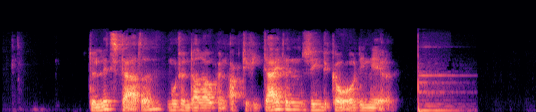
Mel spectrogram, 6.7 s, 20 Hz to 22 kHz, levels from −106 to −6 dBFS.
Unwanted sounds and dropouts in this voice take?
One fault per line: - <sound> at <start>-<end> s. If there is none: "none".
- thud at 5.2-6.0 s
